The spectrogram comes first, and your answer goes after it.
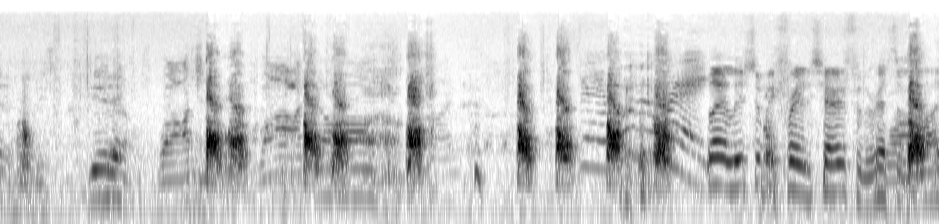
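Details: A scared female dog barks at a chair with irregular yapping barks, partly overlapped by a person's voice talking throughout.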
